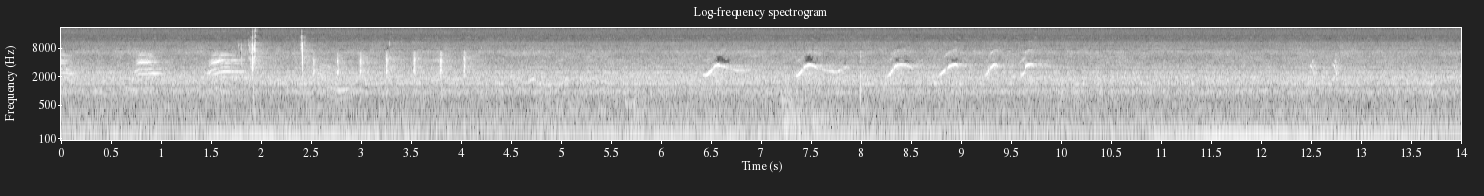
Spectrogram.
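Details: Baby Indian ringneck parakeet: scattered thin chirps and clicks early on, then a run of rising, hooked chirps in quick succession, with faint notes toward the end and a low background hum throughout.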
